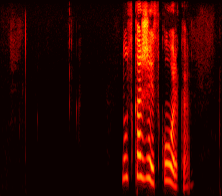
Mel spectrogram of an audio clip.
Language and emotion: Russian, angry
